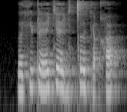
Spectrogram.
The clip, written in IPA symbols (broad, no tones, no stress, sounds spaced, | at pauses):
ə xʲ ɨ ʈ ɛː c ɛː ɟ ɛ ǀ əː kʲ a qʰ ə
